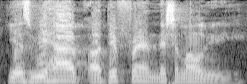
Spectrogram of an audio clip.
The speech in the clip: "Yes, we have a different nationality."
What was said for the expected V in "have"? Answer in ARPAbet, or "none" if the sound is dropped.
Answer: V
